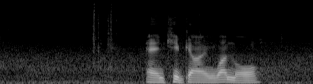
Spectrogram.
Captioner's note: clicking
